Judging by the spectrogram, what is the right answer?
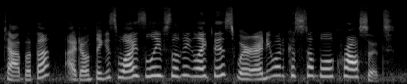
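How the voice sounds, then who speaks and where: A woman voicing a composed, brisk mother in a video game, measured and persuasive. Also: very high voice, big pitch swings, fairly bright tone, voice pushed up, full character voice. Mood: matter-of-fact.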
